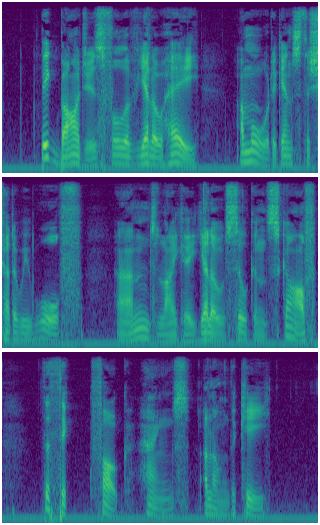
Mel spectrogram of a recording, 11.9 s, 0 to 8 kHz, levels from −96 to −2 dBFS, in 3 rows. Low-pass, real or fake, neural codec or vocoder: 7.2 kHz; real; none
